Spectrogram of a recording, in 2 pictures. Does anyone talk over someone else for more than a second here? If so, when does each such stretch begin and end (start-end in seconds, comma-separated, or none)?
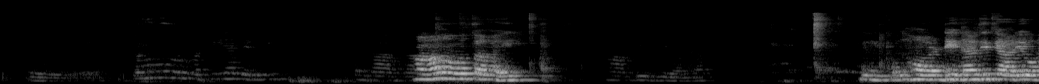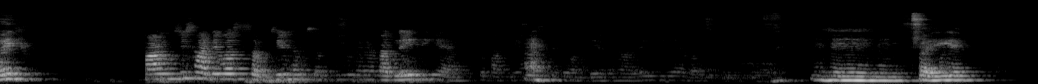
none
